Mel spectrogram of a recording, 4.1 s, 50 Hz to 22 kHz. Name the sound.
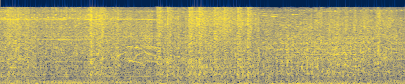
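gunfire in the video game Resident Evil 6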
